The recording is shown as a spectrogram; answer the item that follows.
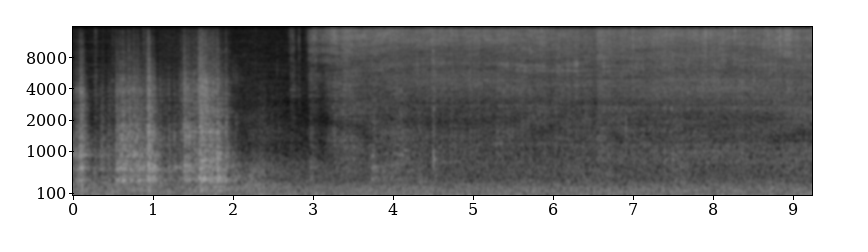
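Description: Meat sears in a hot, preheated pan with a loud, steady sizzle. A few rougher bursts of crackle come first, then the frying hiss settles into a dense, even roar that carries on to the end.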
